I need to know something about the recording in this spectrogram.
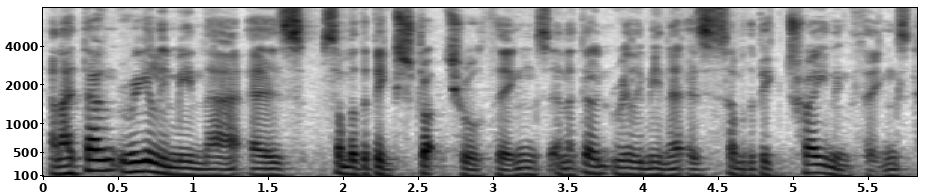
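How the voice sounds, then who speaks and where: Man, lower voice, panel discussion, measured and thoughtful. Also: darkish tone. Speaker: round table panelist.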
